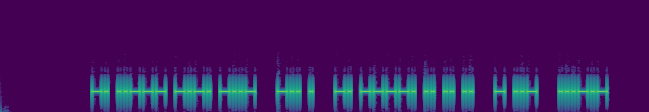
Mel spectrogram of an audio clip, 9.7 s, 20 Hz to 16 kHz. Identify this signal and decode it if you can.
Morse code, heard as a keyed tone, about 25 wpm, 700 Hz. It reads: N2CX DE N9III TU <SK>
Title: K1USN SST QSO Practice 25wpm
